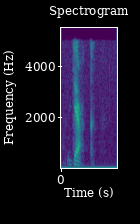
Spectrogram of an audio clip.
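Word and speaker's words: Jacques: Jax y Gabriela debutan. Jax no, Jack. Pronunciemos bien. Y no un francés de Vallecas. – Pues no, le llámalo Jack.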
